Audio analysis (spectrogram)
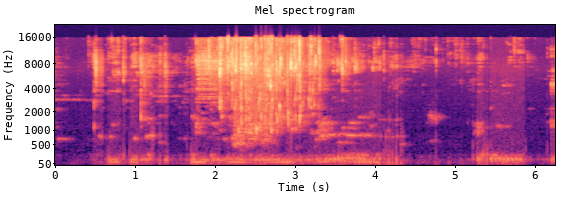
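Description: Soaked sliced onions are lifted from their water and dropped into a mixing bowl for crispy onion pakoda, giving a burst of splashing and trickling water with dripping, followed by a shorter second splash. Brief speech sounds occur around the clip.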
